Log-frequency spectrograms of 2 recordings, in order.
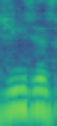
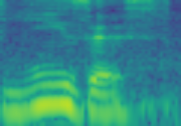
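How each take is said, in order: First: The name begins with a J sound. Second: The name begins with a Y sound. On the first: The speaker calls it wrong. "Jesus was a mispronunciation" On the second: The speaker calls it right. "It's Yeezus"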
